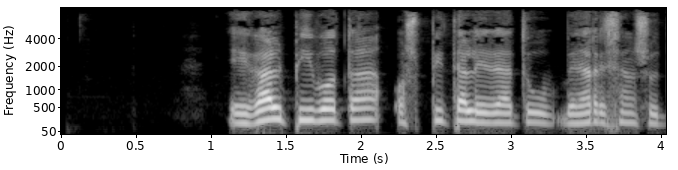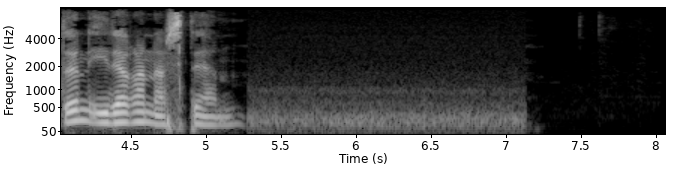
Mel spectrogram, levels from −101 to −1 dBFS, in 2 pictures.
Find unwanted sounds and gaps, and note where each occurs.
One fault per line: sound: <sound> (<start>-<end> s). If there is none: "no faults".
no faults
